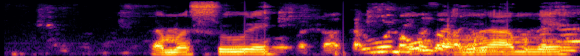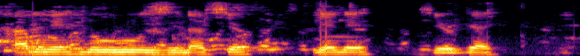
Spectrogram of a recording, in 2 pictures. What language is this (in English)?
Kinyarwanda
